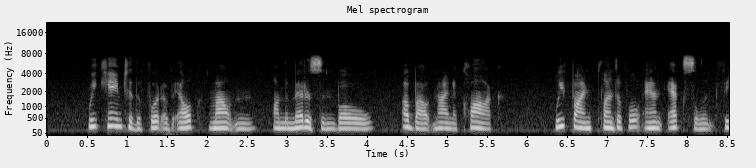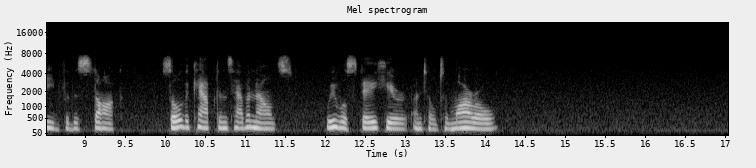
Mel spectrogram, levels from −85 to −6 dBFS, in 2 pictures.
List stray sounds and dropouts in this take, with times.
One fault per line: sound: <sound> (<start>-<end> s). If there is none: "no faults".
no faults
